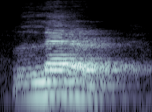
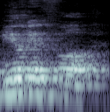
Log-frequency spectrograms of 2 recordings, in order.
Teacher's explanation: T 발음 소리가 조금 부드럽게 변하는 거, 플랩 현상이라고 말씀을 드렸었는데, 플랩 현상이 적용하기 위해서는 규칙이 필요했었죠.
